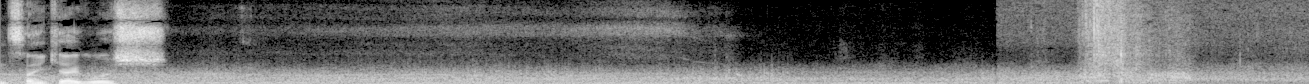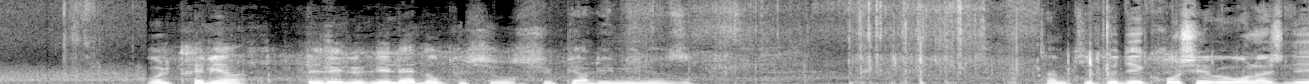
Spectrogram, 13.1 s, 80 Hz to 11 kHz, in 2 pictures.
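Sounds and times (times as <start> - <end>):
wind rumble on microphone: 1.2 - 8.1
brief rush of noise: 5.0 - 7.2.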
